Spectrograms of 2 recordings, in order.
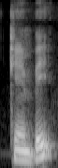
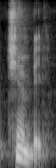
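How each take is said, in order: First: "kembe" starting on a hard K. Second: "tchembe" starting on a tch sound. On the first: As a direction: say "kembe" with a plain K, nasal first vowel. (« kembe » avec un K dur) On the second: (« tchembe » avec le son tch) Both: Shown as a demonstration. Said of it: "qui peut être également prononcé".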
